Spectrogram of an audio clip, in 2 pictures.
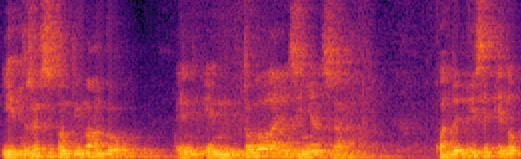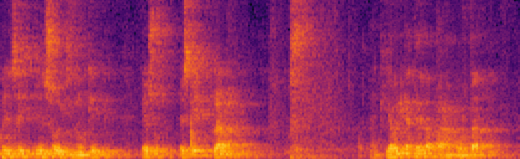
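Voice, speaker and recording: A man's voice: fairly high pitch, fairly even intonation, normal speed, long pauses, mellow. A man preaching a sermon in a conversational way, often asking the congregation questions. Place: church meeting room. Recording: echoey room, voice from far off.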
